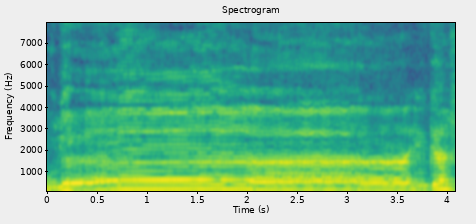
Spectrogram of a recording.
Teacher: کھڑی زبر کے بعد حمزہ اسی کلمے میں ہے تو یہاں پر مد متصل ہوگی. 3 سے 5 الف تک کھینچ کر پڑھیں گے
